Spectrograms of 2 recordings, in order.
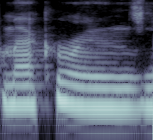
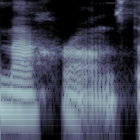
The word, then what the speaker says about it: macarons: I always feel very self conscious when I say it, but not macaroons, not the coconut ones, the macarons, the f- fancy French ones.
